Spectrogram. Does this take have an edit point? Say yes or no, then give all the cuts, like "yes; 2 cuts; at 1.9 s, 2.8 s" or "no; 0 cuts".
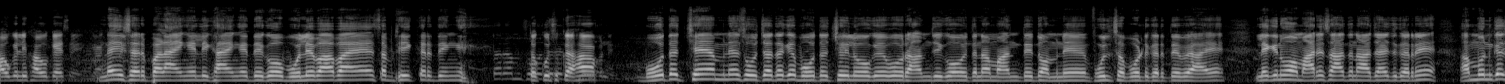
yes; 1 cut; at 4.9 s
